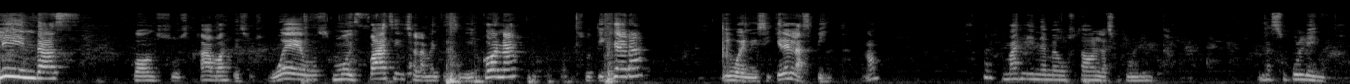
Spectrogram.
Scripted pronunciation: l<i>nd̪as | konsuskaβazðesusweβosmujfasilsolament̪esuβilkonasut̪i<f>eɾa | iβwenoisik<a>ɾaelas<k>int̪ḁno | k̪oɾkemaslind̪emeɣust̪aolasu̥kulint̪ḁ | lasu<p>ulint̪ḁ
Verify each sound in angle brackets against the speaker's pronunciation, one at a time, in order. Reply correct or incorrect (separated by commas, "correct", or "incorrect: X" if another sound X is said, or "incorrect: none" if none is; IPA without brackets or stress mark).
correct, incorrect: x, incorrect: e, incorrect: p, incorrect: k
